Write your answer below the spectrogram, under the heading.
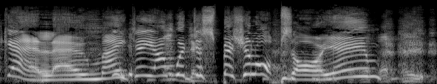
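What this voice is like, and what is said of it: Mock Cockney Artful Dodger accent. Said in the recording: “My accents right. ... The artful Dodger videographer.”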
